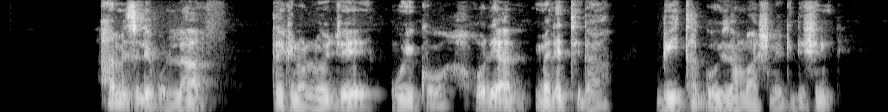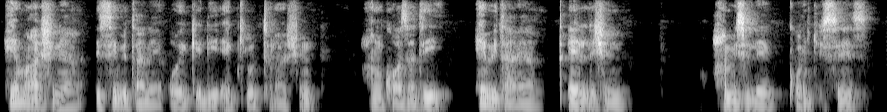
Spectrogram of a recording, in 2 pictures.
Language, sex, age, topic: Gamo, male, 25-35, agriculture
